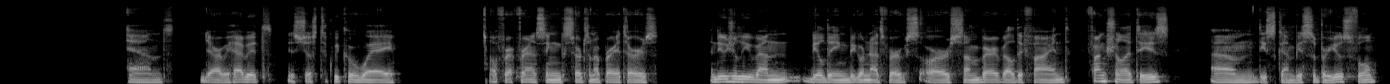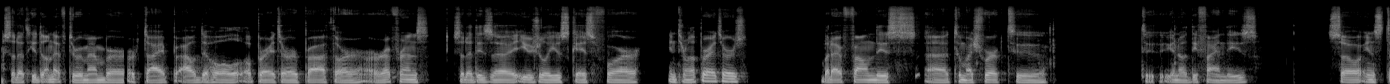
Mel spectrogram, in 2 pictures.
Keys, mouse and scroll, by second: 0.6 middle click, 1.1 middle click, 1.9 click, 2.3 click, 2.5-4.0 drag, 4.2 click, 8.1-8.9 typing, 15.9 middle click, 19.9-20.5 middle drag, 20.2-21.9 typing, 22.7-23.2 drag, 23.7-24.1 drag, 25.0 click, 27.7-27.8 drag.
